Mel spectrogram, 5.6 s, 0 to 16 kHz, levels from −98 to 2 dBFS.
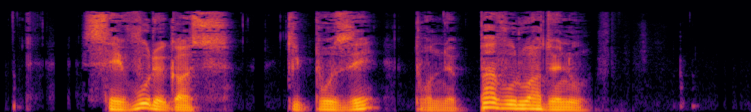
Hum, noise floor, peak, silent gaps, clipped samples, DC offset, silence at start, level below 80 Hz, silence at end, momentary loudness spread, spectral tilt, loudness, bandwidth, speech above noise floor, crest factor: none; -69 dBFS; -2 dBFS; 1.90-1.98 s; under 0.1%; under 0.1%; 0.65 s; -32 dBFS; 1.25 s; 15 LU; -5.5 dB/octave; -19 LUFS; 11.5 kHz; 51 dB; 18 dB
